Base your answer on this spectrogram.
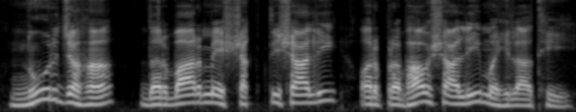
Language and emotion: Hindi, neutral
